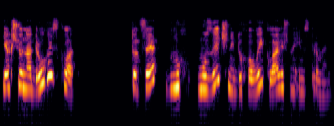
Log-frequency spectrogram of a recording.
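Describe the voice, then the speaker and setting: A woman teaching an online lesson for third graders, with a Ukrainian accent, speaking slowly and clearly and putting lively stress on key words. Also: a little high, no room sound, dull audio. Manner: slow, clear, explains with lively emphasis. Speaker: primary school teacher.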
